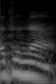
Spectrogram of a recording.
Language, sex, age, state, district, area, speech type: Manipuri, female, 45-60, Manipur, Senapati, rural, spontaneous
